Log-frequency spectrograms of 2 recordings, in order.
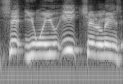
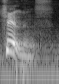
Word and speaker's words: chitterlings: When you eat chitterlings, it's pronounced chitlins.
